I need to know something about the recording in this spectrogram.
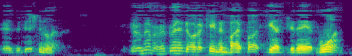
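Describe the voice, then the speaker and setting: A man's voice: medium pitch, fast talker, slightly rough, close to an everyday voice. An actor playing a matter-of-fact man police detective laying out evidence in a 1970s radio drama. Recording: dull lo-fi vintage radio recording.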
